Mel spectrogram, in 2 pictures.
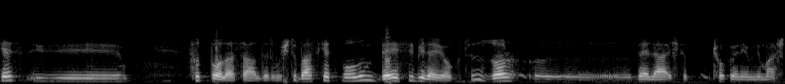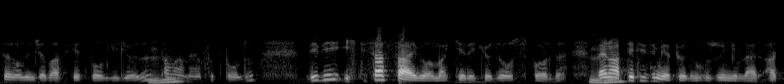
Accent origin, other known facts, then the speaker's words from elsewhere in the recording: Istanbul, Turkey; ben kendimi Selanikli olarak görüyorum. Çünkü bir mübadil çocuğuyuz. Oradan tabii Türkiye'ye gelip buralarda büyüdük tabii. Basınköy'de oturdum. Türkiye'nin ilk gazetecilerinin kurduğu Basınköy'de. Tabii ben gazeteci bir babanın çocuğu değildim. Denizciydi benim babam. Orada oturduk.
